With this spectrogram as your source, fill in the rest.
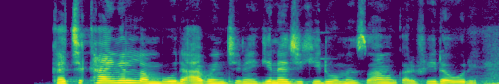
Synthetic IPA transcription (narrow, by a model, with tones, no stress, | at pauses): ka˨t͡ʃɪ˦kaː˦ɲɪ˦nlɐ˨mbuː˦da̰˨ʔa̰˨bɪ˦nt͡ʃi˦meː˨ɡʲɪ˦na˨d͡ʒɪ˨kʲiː˦doː˨mɪ˦nsa̰ː˦mʊ˨ŋkʼɐ̰˨ɽɸiː˦da˨wʊ˦ɾḭː˦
